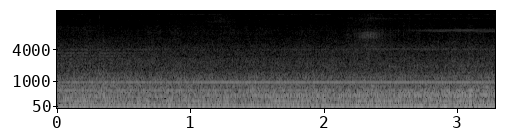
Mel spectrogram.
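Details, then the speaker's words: Inverter AC under test after dead PCB repair: compressor switches on with a steady low hum and faint constant whine under load, U-V-W voltage about 151 V, no error shown; normal running. "आपको यह आवाज सुनाई दे रही होगी य compressor की आवाज जो है देख सकते हो आप लोग य जो हमारा कंप्रेसर जो है ऑन हो गया"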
